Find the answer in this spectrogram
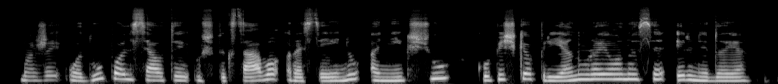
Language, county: Lithuanian, Telšiai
